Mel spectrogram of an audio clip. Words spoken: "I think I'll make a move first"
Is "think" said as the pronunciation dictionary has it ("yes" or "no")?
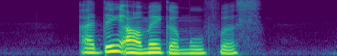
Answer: no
